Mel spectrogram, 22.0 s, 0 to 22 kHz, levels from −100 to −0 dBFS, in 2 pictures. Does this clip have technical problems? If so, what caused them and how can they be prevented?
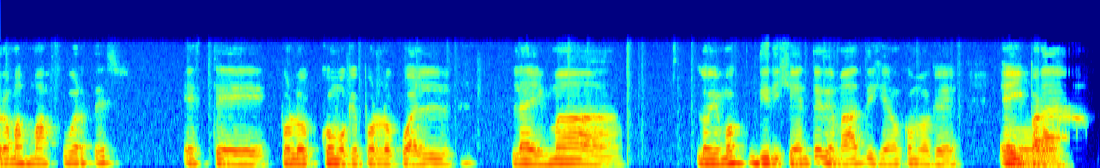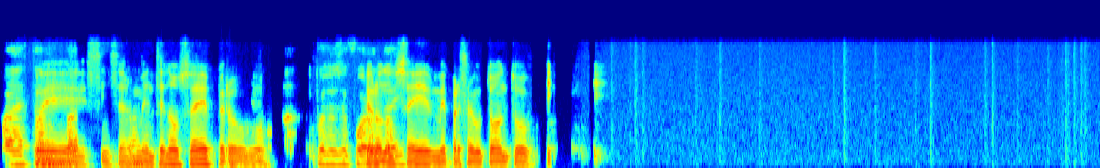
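Yes. The speech dips hard from 10.5 to 11.09 s and again from 11.76 to 14.14 s, by roughly 35 to 40 dB. This is likely speech suppressed in double talk. The echo canceller could not tell this talker from the far side's loudspeaker echo, so it turned both down. Better echo canceller tuning or headsets on both ends prevents it.

A faint delayed copy of the speech comes back at 14.1 s, about 30 dB down. A louder one runs from 16.51 to 17.07 s, about 15 dB down. Both arrive roughly 430 ms late. This is likely echo leak. A loudspeaker's sound reached a microphone and was not fully cancelled. Headphones or a stronger canceller stops it.

The room sound drops out from 15.7 to 15.87 s, by about 38 dB. It drops again from 16.33 to 16.7 s, by about 35 dB. This is background gated by the echo canceller. It clamped the microphone while the loudspeaker played, then let go. Gentler suppression settings prevent it.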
